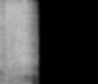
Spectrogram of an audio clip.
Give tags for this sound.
paper-finish; video-game

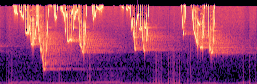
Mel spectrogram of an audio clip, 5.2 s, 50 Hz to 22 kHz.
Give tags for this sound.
analog; hardware; arp2600; electronic; arp; synth

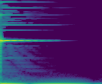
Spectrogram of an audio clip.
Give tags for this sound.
animation; cartoon; film; game; light; magic; movie; reflect; reflecting; reflection; video

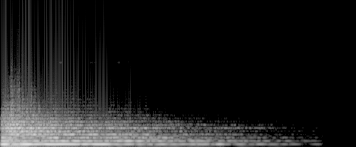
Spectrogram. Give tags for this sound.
analogue; synth-bass; warm; vintage; synthbass

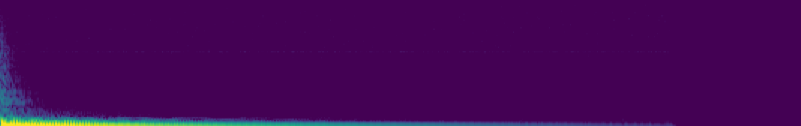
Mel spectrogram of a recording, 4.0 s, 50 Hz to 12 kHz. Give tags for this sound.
16; dirty; drum; drumset; kit; pack; punk; raw; real; realistic; set; tom; tonys

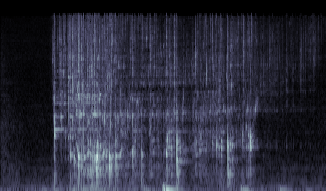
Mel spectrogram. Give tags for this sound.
liquid; glas; bottle; water

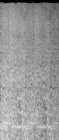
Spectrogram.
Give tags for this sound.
amp; distorted; echo; guitar; noise

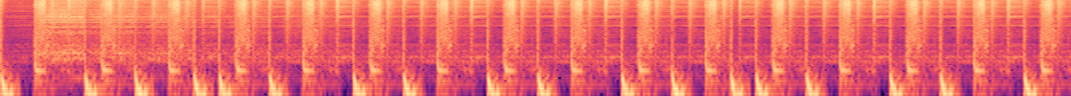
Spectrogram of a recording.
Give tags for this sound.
Bass; Dream; DrumNBass; Drums; dvizion; Heavy; Loop; Rythem; Synth; Vocal; Vocals

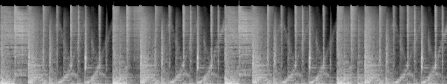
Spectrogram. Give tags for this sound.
beats; funky; processed

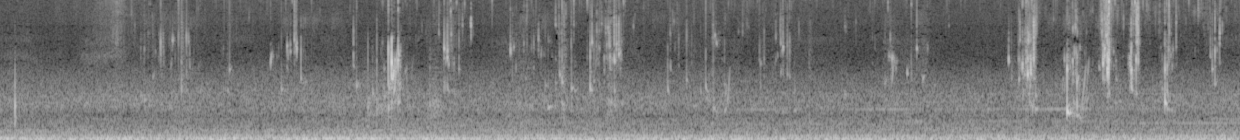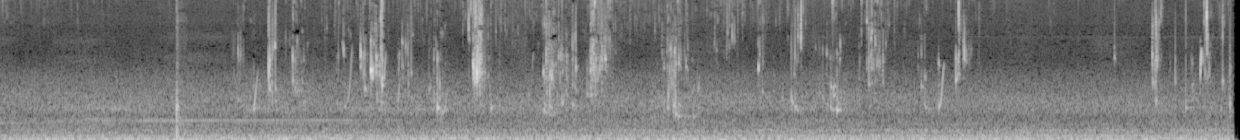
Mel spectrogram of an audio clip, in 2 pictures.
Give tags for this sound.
belgium; cityrings; sonicsnaps; soundscape; wispelberg

